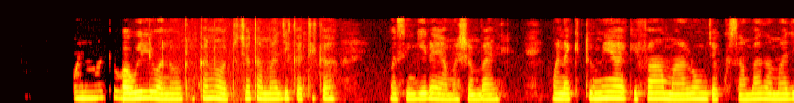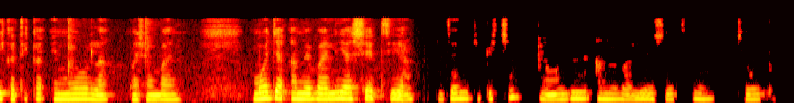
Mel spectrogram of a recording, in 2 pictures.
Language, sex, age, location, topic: Swahili, female, 25-35, Nakuru, health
